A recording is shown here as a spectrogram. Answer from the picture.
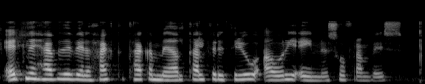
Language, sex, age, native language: Icelandic, female, 20-29, Icelandic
